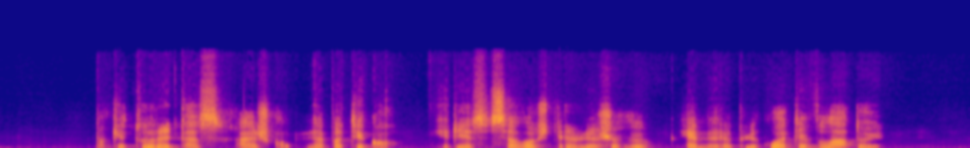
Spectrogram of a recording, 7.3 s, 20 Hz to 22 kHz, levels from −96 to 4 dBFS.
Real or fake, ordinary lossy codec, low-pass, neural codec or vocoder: fake; AAC, 96 kbps; 14.4 kHz; codec, 44.1 kHz, 2.6 kbps, DAC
